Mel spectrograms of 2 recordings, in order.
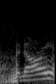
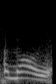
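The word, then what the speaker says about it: Inari: Bari, am I saying your name right? Uh it's Anari, actually. How do you spell that? I N A R I.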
